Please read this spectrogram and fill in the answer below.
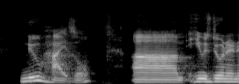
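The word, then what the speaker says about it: Neuheisel: Dallas Renegades coach, um Nusle Nuselheisle, uh that is not how you pronounce his name, Rick Newheisle.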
